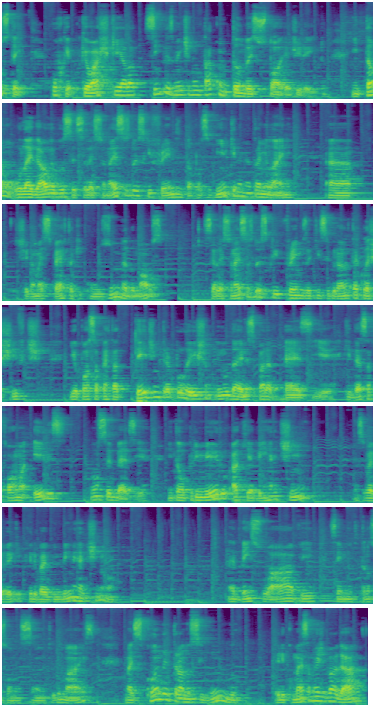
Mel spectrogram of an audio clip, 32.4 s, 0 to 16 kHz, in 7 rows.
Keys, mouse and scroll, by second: 0.8 scroll down 6, 4.5-6.8 right drag, 6.8-7.3 scroll up 4, 7.8 right click, 8.8 right click, 9.1-9.7 scroll up 14, 10.4-10.8 right drag, 10.8-11.5 scroll down 17, 12.8 shift+right click, 15.5 t, 19.5-22.5 drag, 22.8-27.7 drag.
